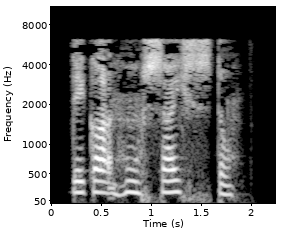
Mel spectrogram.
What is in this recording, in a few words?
cake, Cayuga; deganhǫhasíhsdǫh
